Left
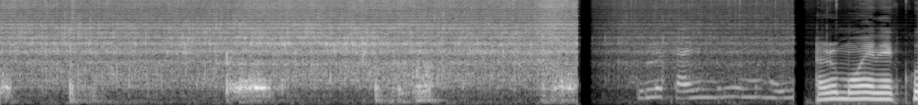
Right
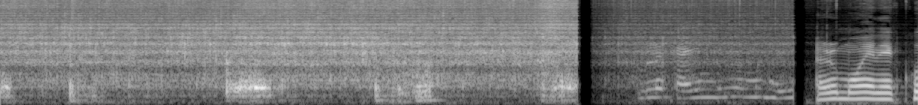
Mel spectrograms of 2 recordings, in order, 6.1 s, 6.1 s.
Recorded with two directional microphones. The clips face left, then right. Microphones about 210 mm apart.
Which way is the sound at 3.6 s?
5° right (ahead or behind).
